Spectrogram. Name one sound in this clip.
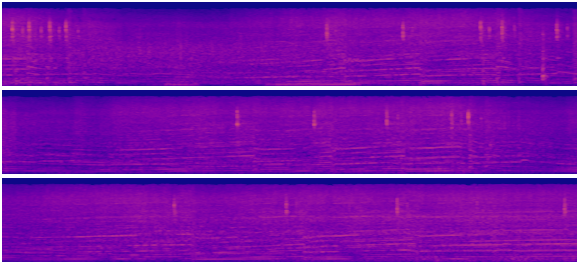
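A racing car engine roars at high revs, rising and dropping in pitch with each gear change.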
